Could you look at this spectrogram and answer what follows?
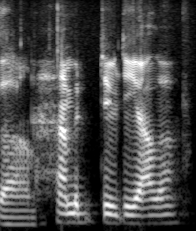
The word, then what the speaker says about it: Hamidou Diallo: It is Hamidou Diallo.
